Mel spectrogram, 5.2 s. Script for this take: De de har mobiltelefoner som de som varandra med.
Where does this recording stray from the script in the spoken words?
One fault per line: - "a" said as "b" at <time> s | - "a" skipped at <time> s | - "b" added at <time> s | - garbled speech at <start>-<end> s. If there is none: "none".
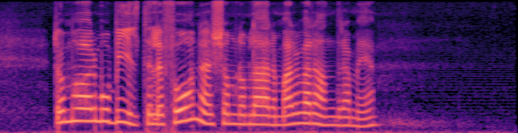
- "de" skipped at 0.8 s
- "som" said as "larmar" at 2.5 s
